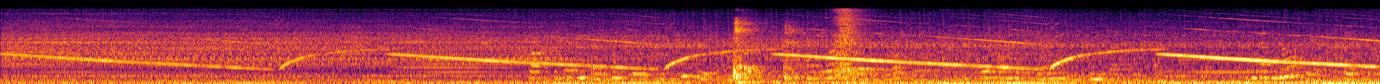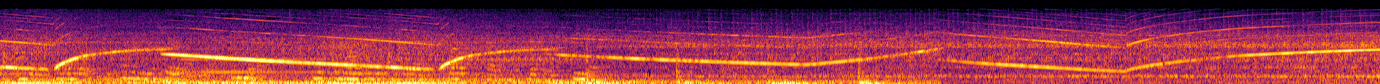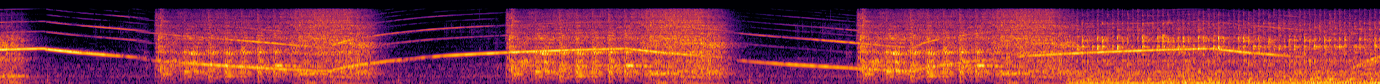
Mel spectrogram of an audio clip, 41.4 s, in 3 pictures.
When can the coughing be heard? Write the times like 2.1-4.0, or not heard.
7.3-8.7.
